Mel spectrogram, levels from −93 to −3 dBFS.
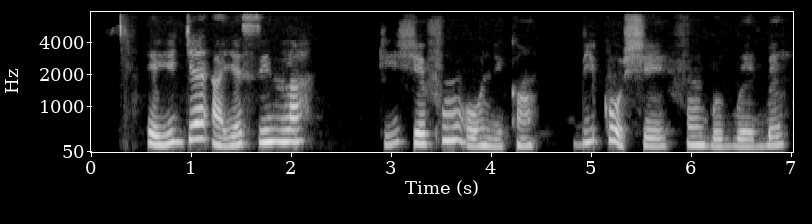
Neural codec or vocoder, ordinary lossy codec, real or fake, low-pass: none; none; real; 7.2 kHz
